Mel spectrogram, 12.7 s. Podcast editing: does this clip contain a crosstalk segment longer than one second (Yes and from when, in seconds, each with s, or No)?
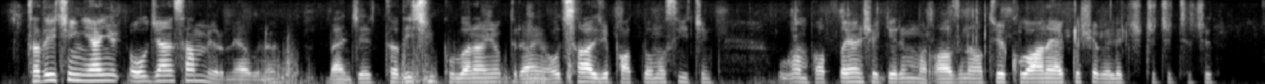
No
